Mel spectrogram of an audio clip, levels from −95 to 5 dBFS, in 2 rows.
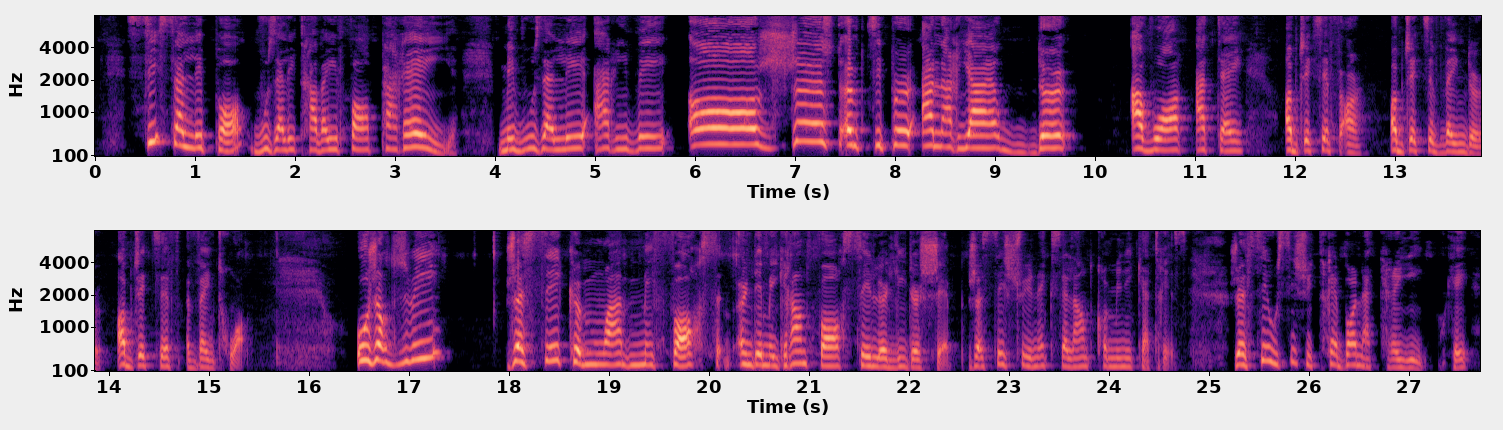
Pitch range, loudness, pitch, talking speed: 200-270 Hz, -20 LUFS, 225 Hz, 140 wpm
